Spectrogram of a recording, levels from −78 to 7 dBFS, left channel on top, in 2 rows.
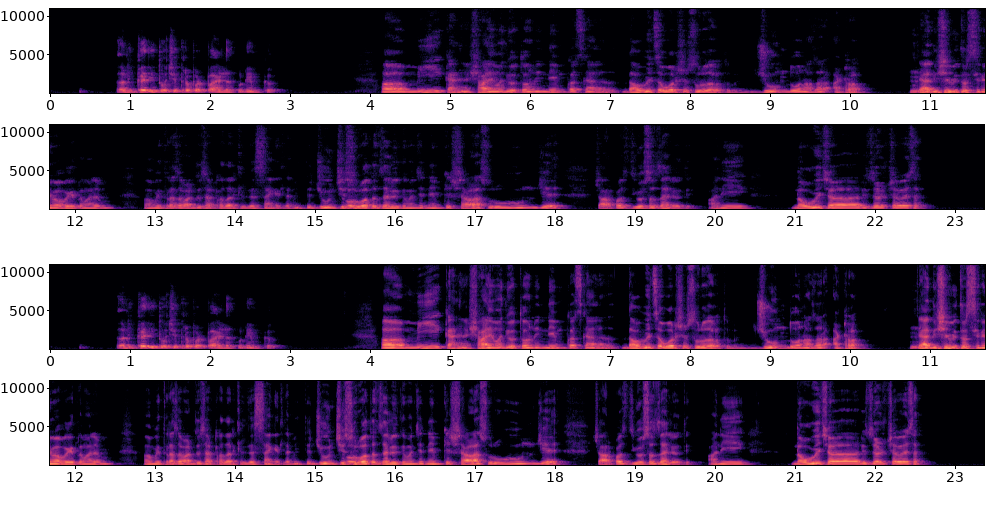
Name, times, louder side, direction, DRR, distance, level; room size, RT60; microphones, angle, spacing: voice 1, 0.8-2.8 10.8-10.9 15.4-15.5, equal, 15° left, 3 dB, 0.6 m, -25 dB
voice 2, 4.1-10.1 10.9-12.4 12.9-18.0 18.5-19.6 19.9-20.4 21.0-22.5, right 3 dB, 65° right, 6 dB, 0.5 m, -23 dB
3.3 x 2.9 x 2.9 m, 0.31 s
head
